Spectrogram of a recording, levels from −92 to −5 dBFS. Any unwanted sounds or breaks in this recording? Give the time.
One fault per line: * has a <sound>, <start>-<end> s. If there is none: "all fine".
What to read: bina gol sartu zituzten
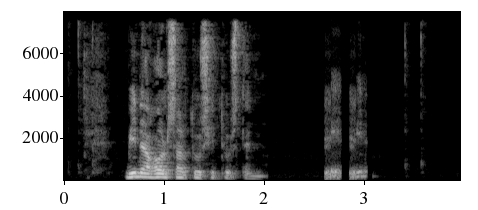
* has a laugh, 2.6-3.0 s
